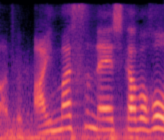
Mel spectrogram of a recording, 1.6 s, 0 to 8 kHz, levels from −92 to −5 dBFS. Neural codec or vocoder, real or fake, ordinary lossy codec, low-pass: codec, 24 kHz, 0.9 kbps, WavTokenizer, large speech release; fake; MP3, 48 kbps; 7.2 kHz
